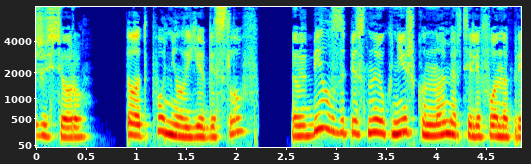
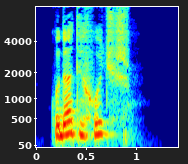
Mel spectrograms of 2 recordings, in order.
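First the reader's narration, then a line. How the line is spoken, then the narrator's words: Cold question. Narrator (Russian): холодно спросил он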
